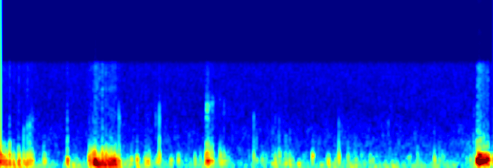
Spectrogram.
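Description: Irregular low gurgles and rumbling bursts of varying loudness, some louder surges near the start and end: active bowel sounds, ordinary stomach growling.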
